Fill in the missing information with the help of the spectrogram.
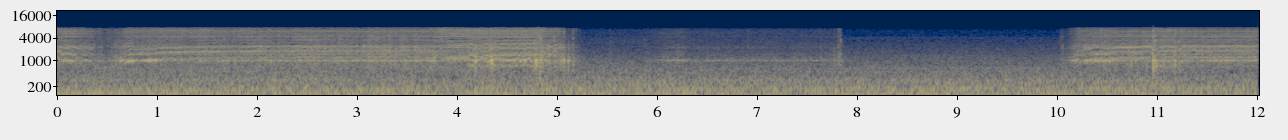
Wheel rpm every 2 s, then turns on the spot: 120, 160, 90, 20, 0, 120.
4-8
